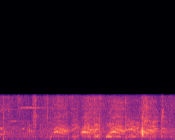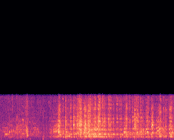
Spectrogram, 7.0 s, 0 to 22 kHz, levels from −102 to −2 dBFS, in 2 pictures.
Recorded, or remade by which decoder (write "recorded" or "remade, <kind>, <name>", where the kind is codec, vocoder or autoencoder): recorded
